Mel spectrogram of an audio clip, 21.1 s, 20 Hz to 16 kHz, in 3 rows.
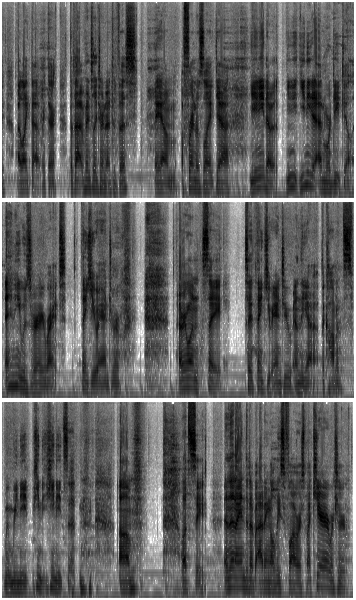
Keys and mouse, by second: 0.9 click, 1.6 KP_Decimal, 2.5-4.2 middle drag, 5.0-8.3 middle drag, 9.1 middle click, 10.4 middle click, 11.3 middle click, 12.8 KP_Decimal, 16.1 middle click, 17.4 middle click, 18.6-19.3 middle drag, 19.3-19.6 shift+drag, 20.8 click.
